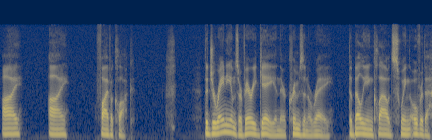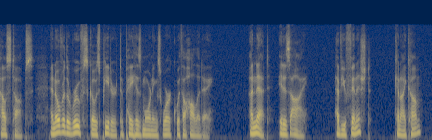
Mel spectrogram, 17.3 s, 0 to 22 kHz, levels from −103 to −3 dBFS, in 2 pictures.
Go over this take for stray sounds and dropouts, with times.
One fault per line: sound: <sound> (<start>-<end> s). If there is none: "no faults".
sound: breath (3.2-3.5 s)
